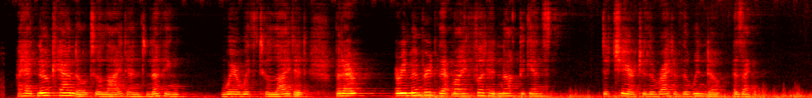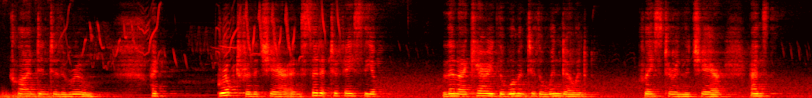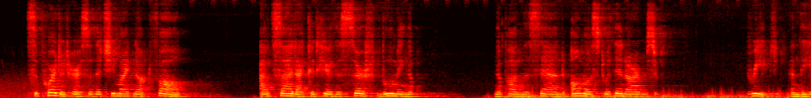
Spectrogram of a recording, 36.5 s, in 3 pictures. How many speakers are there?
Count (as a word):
one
